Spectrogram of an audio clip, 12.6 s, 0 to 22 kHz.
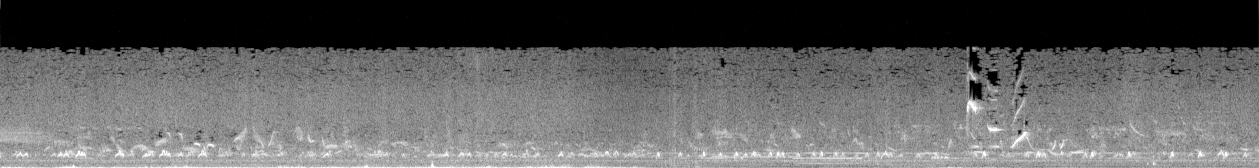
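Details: Early June 2021 at bee-eater nest burrows still being dug, a time of courtship feeding and copulation; a busy stream of short trilled calls in the first half, thinning out later, with a higher whistle briefly near the end.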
